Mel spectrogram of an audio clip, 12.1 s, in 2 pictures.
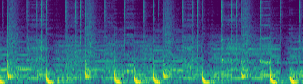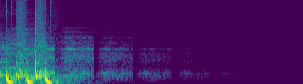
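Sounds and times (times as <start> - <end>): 
phonk music: 0.0 - 9.3.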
